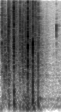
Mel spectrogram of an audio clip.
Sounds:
bird
animal
wild animals

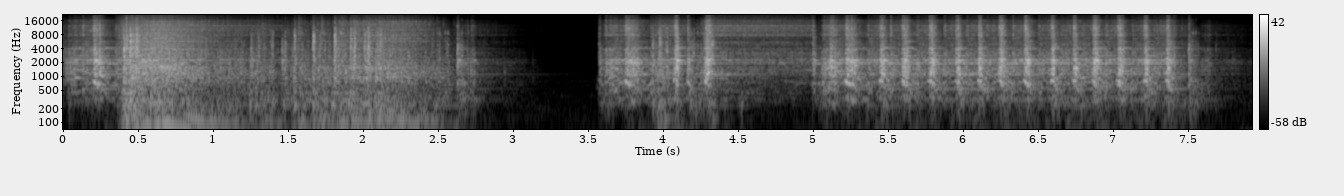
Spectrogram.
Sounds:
engine

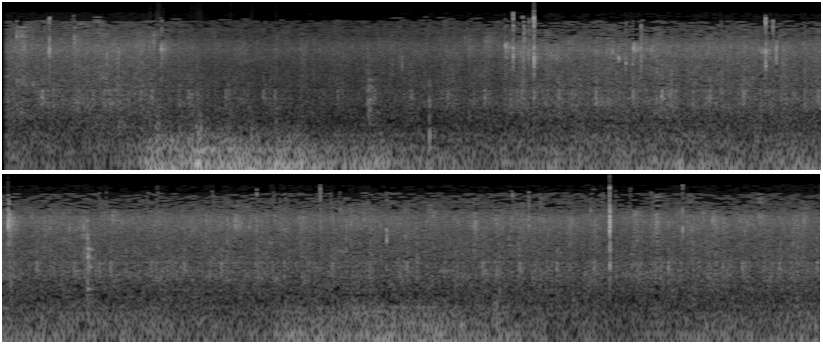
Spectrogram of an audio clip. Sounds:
rain
water

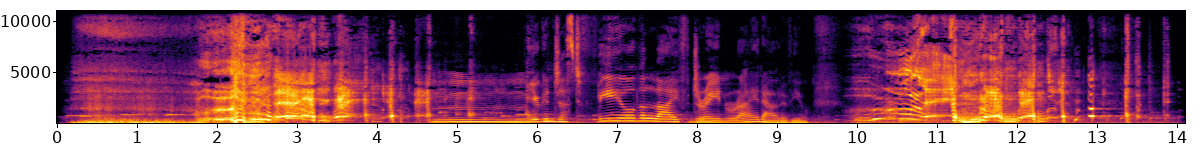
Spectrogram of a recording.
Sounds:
cough
respiratory sounds

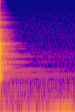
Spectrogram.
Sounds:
musical instrument
music
bowed string instrument

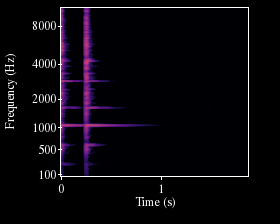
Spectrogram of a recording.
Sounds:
percussion
musical instrument
music

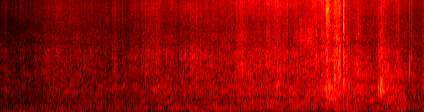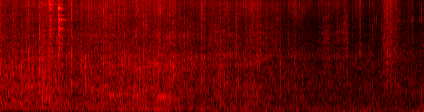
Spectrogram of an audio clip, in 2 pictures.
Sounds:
vehicle
skateboard

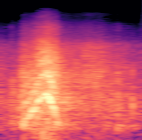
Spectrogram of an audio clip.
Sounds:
domestic sounds
zipper (clothing)

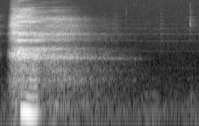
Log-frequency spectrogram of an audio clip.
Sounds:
breathing
sigh
human voice
respiratory sounds

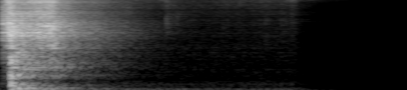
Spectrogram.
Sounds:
explosion

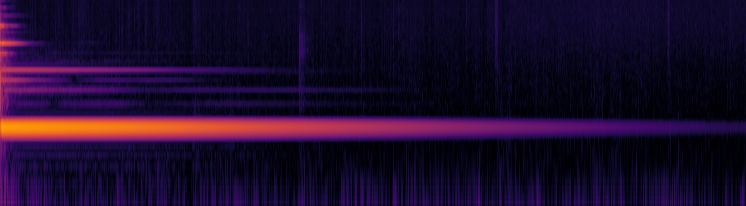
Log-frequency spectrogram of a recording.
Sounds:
mallet percussion
musical instrument
music
percussion

